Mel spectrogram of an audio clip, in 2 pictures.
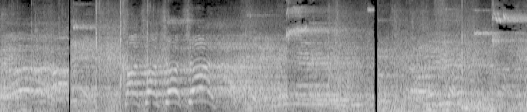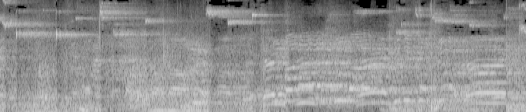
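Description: Live basketball game sound on a gym floor: the ball bouncing, sneakers squeaking in short high chirps through the second half, and players' voices calling out.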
